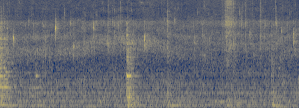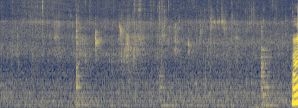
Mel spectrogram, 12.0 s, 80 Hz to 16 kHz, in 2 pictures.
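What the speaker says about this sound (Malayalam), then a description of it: "ഇങ്ങനെ 2-3 വട്ടം നമ്മളൊന്ന് തിരിച്ചിട്ട് കൊടുത്ത് വേണം വറുത്തെടുക്കാനായിട്ട്" Onion vada frying in hot oil in a tattukada-style home kitchen, a steady crackling sizzle throughout with occasional sharper pops and spoon clinks as the fritters are turned, no talking.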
